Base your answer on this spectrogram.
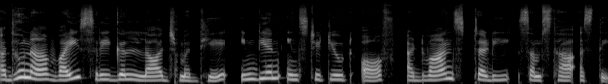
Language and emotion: Sanskrit, neutral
